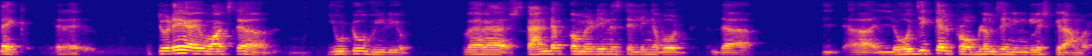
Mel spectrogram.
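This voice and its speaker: A man with a Keralan accent speaks at a medium pitch and fairly slow pace, with fairly even intonation and long, frequent pauses. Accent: Indian English, Malayali. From India, Kerala. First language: Malayalam. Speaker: teacher. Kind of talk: lecture. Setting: live online class. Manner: code-switching Hindi and English.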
